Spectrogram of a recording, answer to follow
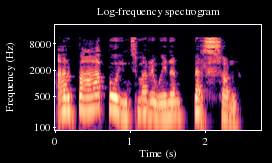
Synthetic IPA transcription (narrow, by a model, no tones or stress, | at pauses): arbaːbʊjntʰməɾɪwɪnənb̥ɛrsɔn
